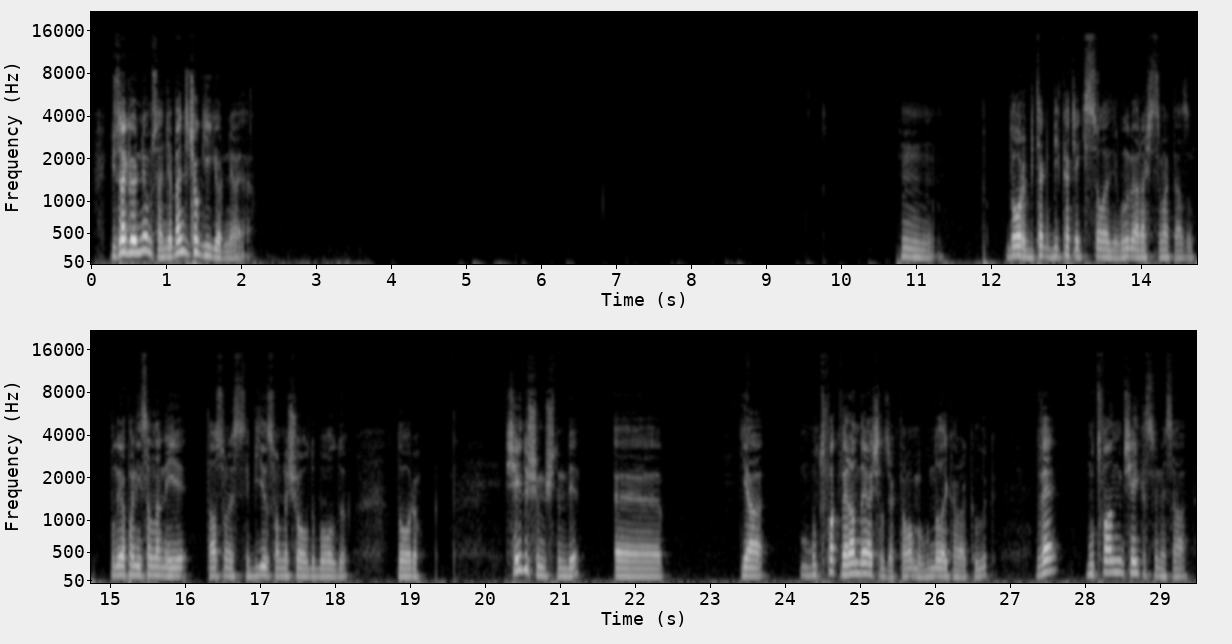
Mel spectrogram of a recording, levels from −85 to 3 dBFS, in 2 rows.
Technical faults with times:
25.33-27.23 drift correction step

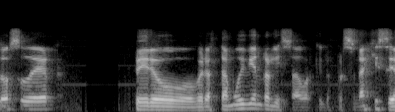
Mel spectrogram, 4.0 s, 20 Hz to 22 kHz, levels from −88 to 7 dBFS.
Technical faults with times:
0.00-3.96 computer activity noise

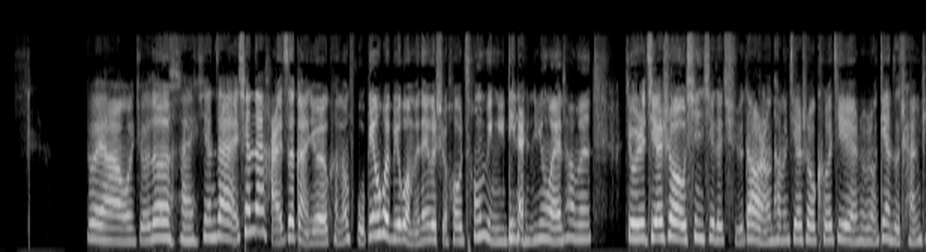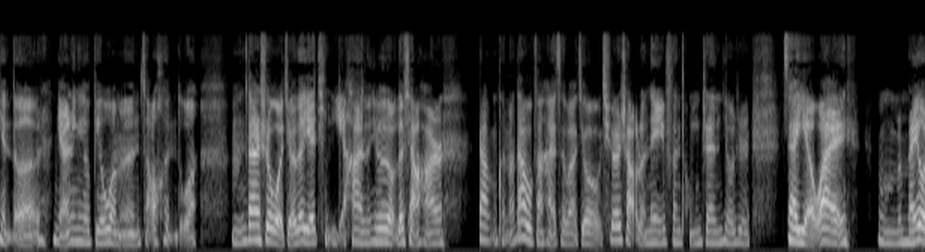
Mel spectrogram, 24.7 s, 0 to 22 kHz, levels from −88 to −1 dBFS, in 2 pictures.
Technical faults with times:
none

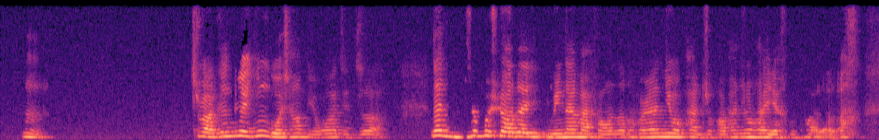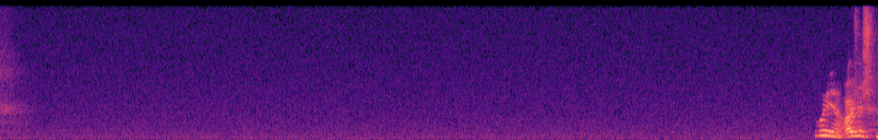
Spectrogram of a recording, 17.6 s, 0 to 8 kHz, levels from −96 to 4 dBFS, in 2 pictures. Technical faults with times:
none

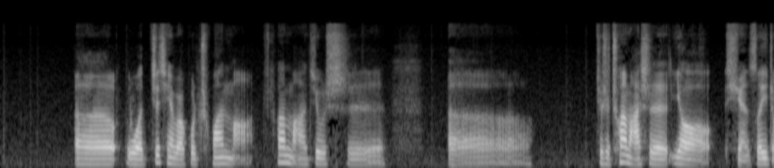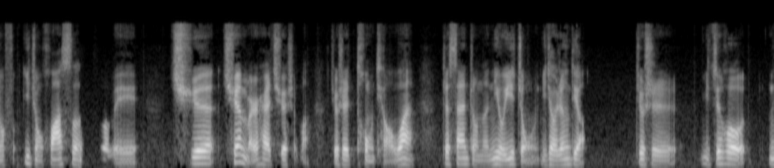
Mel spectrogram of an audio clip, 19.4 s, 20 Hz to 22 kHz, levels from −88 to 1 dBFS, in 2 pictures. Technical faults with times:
10.65-10.72 other side's voice leaking through
10.70-11.09 speech suppressed in double talk
13.29-13.46 speech suppressed in double talk

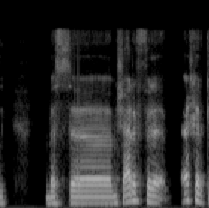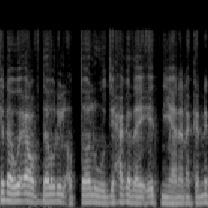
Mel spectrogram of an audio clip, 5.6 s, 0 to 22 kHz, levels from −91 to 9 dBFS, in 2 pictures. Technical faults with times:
1.00-1.06 chunks out of order
2.78-5.50 periodic clock jitter
3.44-3.48 chunks out of order

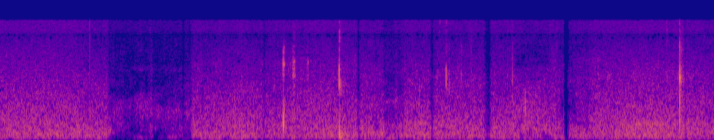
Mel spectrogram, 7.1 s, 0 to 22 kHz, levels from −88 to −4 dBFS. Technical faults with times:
0.90 bit error spike
5.57 bit error spike

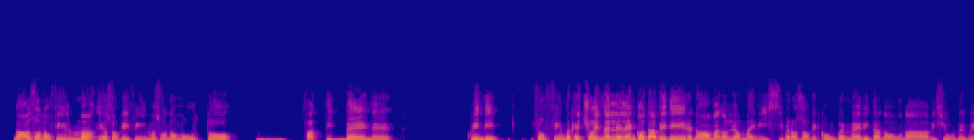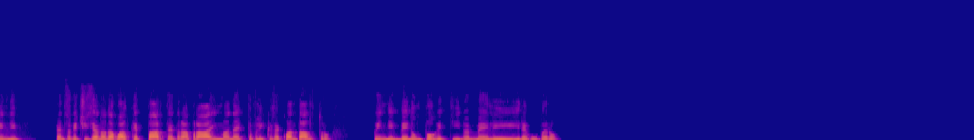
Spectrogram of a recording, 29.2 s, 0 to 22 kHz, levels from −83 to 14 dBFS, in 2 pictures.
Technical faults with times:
none

